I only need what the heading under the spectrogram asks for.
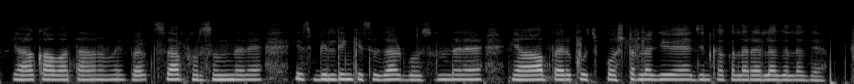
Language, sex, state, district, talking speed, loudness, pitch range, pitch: Marwari, female, Rajasthan, Churu, 190 wpm, -27 LUFS, 215-225 Hz, 220 Hz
